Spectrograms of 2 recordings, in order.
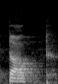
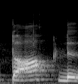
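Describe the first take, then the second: First: टॉक्ड as one clipped syllable ending in a short "t"; correct ending. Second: टॉक्ड drawn out slowly with a full separate "ed" syllable; टॉक्ड slowly with a full "-ed" syllable, as a learner wrongly says it; wrong full ending. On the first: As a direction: say टॉक्ड the right way, "tokt", with no extra syllable. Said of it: "ये ऐसे होगा". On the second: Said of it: "टॉक्ड पूरा बोल देते हो, ये नहीं होता है". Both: Shown as a demonstration.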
